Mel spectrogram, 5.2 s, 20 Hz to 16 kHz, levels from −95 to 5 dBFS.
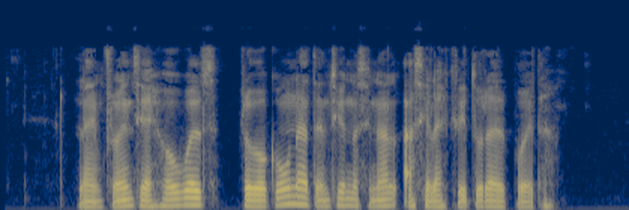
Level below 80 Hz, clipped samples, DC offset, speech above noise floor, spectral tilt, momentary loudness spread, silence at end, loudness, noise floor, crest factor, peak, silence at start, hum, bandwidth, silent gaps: -48 dBFS; under 0.1%; under 0.1%; 48 dB; -6.5 dB/octave; 8 LU; 0.65 s; -24 LUFS; -72 dBFS; 20 dB; -4 dBFS; 0.65 s; none; 7.2 kHz; none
